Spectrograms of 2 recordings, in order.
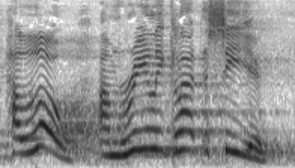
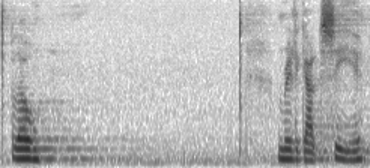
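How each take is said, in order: First: The greeting is said in a warm, hearty tone. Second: The greeting is said in a flat, uncaring tone. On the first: The speaker is truly happy to see the listener. The speaker calls it right. "you shake them by the hand, you slap them on the back" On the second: The speaker does not really care about the listener. The speaker calls it wrong. "Or do you hear me say, she couldn't care less about me?"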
